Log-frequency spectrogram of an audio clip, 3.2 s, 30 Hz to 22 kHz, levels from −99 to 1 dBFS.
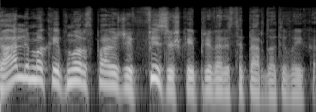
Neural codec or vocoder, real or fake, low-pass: none; real; 14.4 kHz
